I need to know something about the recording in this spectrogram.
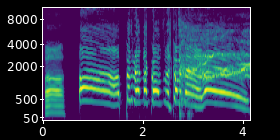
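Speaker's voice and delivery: loud, very high cartoon-Italian accent. Shown as a demonstration.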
